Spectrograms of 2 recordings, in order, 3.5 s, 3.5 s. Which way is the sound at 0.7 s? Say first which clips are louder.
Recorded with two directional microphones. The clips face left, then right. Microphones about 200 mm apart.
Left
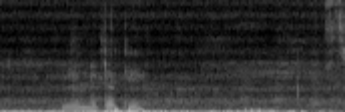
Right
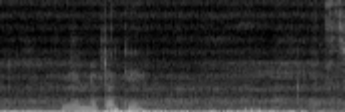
Even; 5° right (ahead or behind).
